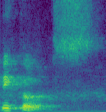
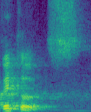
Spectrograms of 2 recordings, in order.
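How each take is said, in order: First: It begins with a B sound, Jamaican-style. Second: It begins with a V sound, English-style.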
